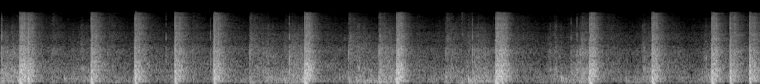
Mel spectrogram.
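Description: Aerial fireworks going off in rapid succession: sharp bangs about two a second with crackling between them, and three in quick succession near the end.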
